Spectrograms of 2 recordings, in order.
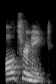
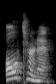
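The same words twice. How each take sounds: First: The last syllable is a full, stressed 'ate'. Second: The last syllable is a short, weak 'et'. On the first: The word is used as a verb. "But if it's a verb, you would say alternate... you have to say the eight part" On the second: The word is used as a noun. "If it's a noun, you would say alternate... You don't say the E"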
